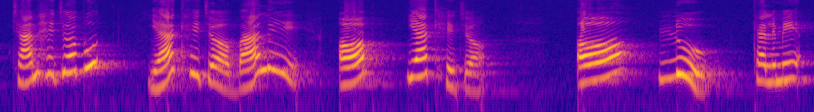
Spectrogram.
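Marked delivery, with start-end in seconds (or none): 5.8-7.1 کشیده و آهسته; drawn out slowly. Shown as a demonstration. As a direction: stretch the word very slowly. Teacher sounding word syllable by syllable.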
